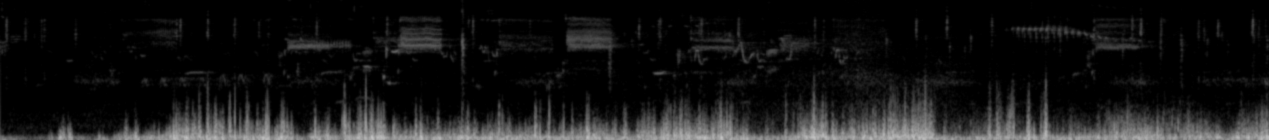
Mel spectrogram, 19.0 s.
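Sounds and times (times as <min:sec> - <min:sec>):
birds singing: 0:00.0 - 0:19.0
low rumble: 0:11.8 - 0:19.0.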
